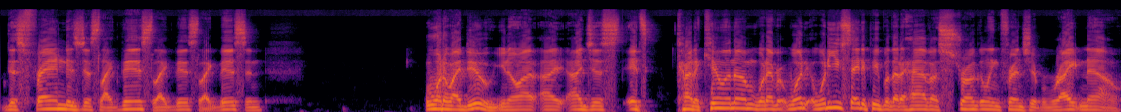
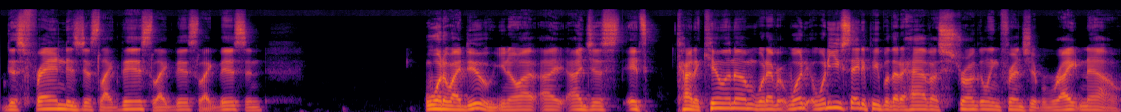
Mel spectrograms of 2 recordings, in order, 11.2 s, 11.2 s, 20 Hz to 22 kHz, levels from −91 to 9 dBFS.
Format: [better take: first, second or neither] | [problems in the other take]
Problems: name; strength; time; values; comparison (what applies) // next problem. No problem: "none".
second | distortion; slight; 10 dB below the speech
